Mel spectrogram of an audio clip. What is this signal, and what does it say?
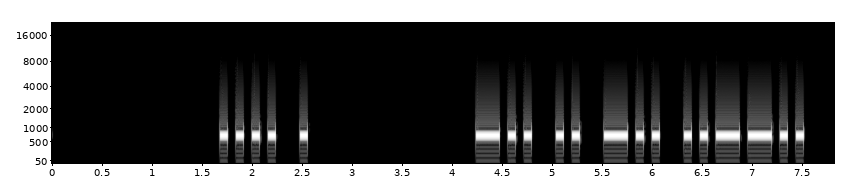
Morse code, heard as a keyed tone, about 15 wpm, 700 Hz. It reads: HE DID?
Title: 3x Word-Spacing - Sentences from Top 100 Words - 15wpm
